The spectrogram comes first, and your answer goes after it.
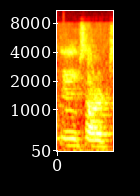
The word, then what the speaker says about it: Ntoru: in Igbo, the Ntoru, Ntorutu, or Neteru, Netetu, more properly pronounced Ntoru, Ntorutu.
